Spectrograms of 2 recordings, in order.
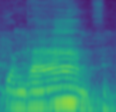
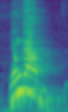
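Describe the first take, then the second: First: It is said in a warm, affectionate tone. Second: It is said in a curt, cold tone. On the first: The husband is addressed kindly, as one would a beloved pet. The speaker calls it right. "이렇게 불러" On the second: The husband is addressed without warmth. The speaker calls it wrong. "이렇게 부르지 마시고"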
